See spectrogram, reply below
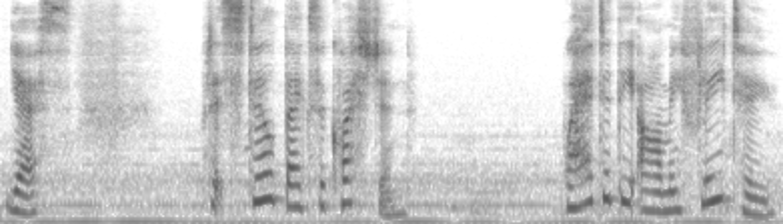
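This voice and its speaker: A woman acting as a resolute young-sounding Victorian nurse in a horror radio play. Her voice is high and swings widely in pitch, with earnest, commanding delivery over clear background music. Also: lively intonation, slow, a bit bright. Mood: wondering. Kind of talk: dramatic audio drama acting.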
